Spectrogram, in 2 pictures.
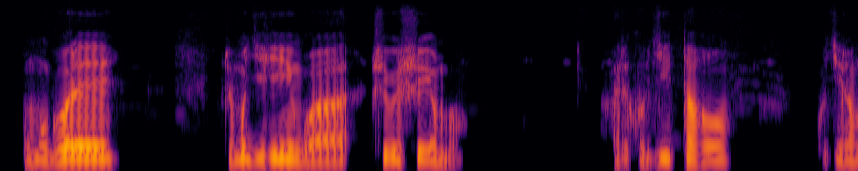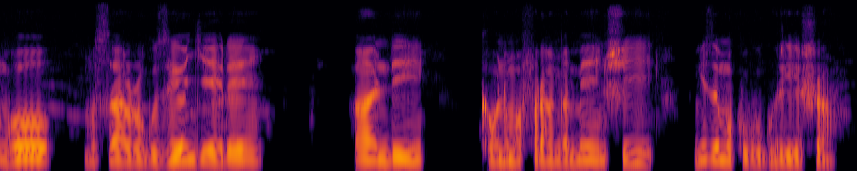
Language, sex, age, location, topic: Kinyarwanda, male, 50+, Musanze, agriculture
